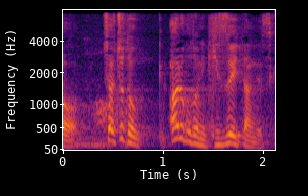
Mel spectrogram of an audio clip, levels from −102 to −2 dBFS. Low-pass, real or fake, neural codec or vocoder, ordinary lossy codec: 7.2 kHz; fake; vocoder, 22.05 kHz, 80 mel bands, Vocos; none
